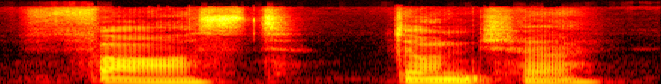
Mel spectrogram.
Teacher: The T and Y blend together and become a CH sound. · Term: assimilation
